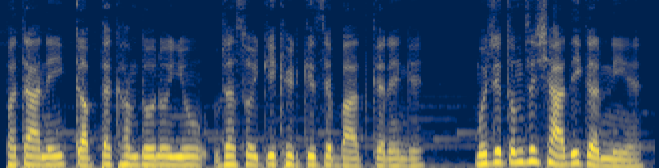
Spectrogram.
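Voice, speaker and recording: A man's voice: fairly high pitch, steady tone, moderate pace, darkish tone, faint music behind, close to an everyday voice. A man voicing a lovestruck young man in a cartoon. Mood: yearning, romantic. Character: lovestruck young man meeting his sweetheart secretly. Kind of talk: cartoon voice acting.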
